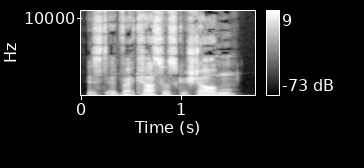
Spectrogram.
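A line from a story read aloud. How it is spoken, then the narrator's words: Tired question. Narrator (German): fragte Cicero müde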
